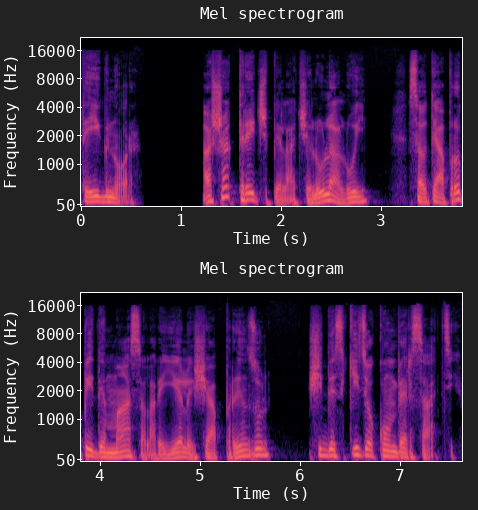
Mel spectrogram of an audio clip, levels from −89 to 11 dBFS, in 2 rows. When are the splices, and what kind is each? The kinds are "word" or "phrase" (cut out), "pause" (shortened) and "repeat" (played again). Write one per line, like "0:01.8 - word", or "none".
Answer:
0:01.5 - word
0:04.6 - word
